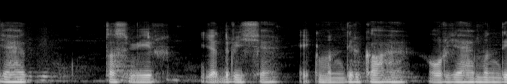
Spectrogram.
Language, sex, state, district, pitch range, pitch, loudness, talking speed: Hindi, male, Uttar Pradesh, Muzaffarnagar, 105-120 Hz, 110 Hz, -21 LUFS, 140 wpm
